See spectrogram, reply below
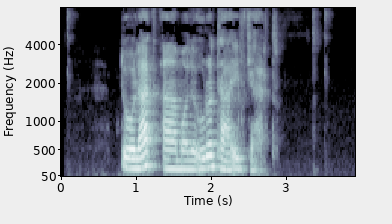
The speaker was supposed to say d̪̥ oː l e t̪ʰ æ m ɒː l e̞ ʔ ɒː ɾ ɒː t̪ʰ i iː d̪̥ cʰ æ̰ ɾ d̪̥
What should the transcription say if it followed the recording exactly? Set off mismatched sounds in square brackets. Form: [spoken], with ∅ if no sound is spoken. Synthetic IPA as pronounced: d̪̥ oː l [æ] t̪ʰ æ m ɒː l e̞ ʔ [uː] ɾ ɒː t̪ʰ [æ] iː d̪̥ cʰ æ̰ ɾ d̪̥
